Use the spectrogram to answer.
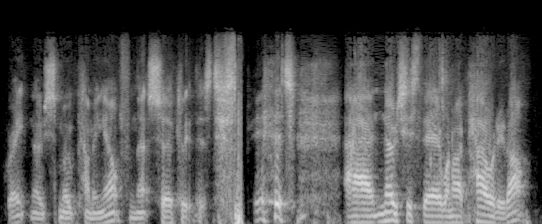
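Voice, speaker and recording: A British man giving an unscripted technical demonstration as a webinar presenter, halting often with repeated words and filled pauses. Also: lowish voice, background noise. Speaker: webinar presenter and audio engineer.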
